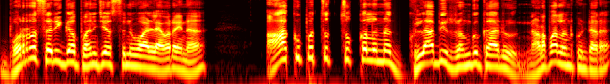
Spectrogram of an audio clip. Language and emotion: Telugu, disgusted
